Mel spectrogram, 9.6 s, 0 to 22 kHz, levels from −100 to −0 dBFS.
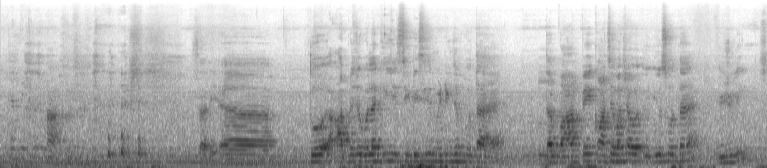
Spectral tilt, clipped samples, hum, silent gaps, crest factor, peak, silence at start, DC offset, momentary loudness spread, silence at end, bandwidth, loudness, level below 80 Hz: -7 dB/octave; under 0.1%; none; none; 18 dB; -12 dBFS; 0 s; under 0.1%; 10 LU; 0 s; 15 kHz; -30 LUFS; -36 dBFS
